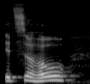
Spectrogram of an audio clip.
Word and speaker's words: Itzehoe: Es war, wenn sie verlieren und gleichzeitig Itzehoe.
